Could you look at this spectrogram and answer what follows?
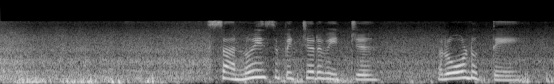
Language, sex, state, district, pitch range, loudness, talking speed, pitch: Punjabi, female, Punjab, Kapurthala, 215-295 Hz, -15 LUFS, 65 wpm, 255 Hz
